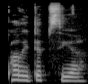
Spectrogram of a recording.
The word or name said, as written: polydipsia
